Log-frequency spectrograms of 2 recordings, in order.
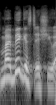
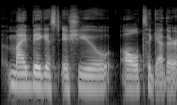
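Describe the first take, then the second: First: "biggest" pushed up and hit hard, mocking her own habit; stress on biggest. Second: Said in the usual way. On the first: Shown as a demonstration. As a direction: quote yourself, punching "biggest". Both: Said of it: "I know I've said ... at least six times today".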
